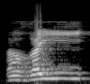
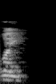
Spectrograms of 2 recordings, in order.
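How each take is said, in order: First: The word is said harshly, not softly. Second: The word is said softly and quickly. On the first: The speaker calls it wrong. "ऐसा नहीं करना" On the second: The speaker calls it right. "नर्म आवाज के साथ पढ़ेंगे"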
